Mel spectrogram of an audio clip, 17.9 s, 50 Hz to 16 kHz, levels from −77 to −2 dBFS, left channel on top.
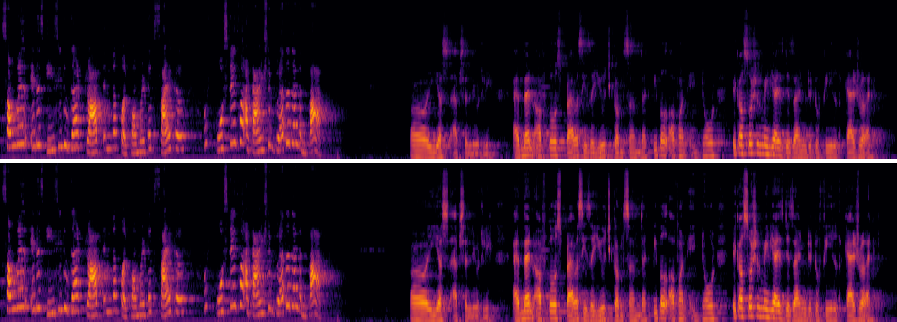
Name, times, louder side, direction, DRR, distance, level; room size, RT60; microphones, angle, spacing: voice 1, 0.1-3.7 4.1-6.5, left 1 dB, 5° left, 1.0 m, -26 dB
voice 2, 8.2-9.8 10.3-17.6, right 3 dB, 70° right, 1.5 m, -27 dB
25.5 x 23.5 x 10.0 m
head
